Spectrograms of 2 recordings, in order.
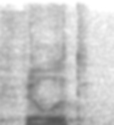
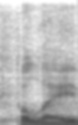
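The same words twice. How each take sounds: First: It is said the British way. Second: It is said the American way.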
